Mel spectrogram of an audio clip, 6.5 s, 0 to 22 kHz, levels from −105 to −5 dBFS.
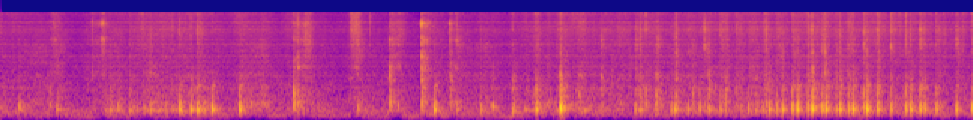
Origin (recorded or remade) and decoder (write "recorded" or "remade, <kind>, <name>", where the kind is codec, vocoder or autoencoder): remade, autoencoder, DAC-VAE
